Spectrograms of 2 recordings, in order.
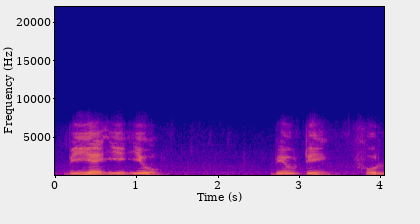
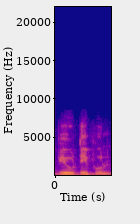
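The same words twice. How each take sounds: First: Very slow, softer "beautiful", pausing between its parts; "beautiful" said slowly and quietly in separate syllables; broken into syllables. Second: Said in the usual way. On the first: Shown as a demonstration. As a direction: draw out "beautiful" part by part. Then splits it into syllables.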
